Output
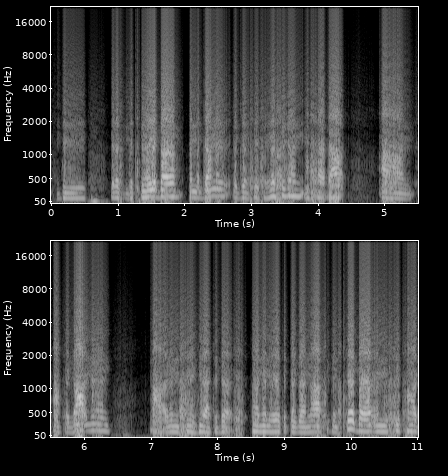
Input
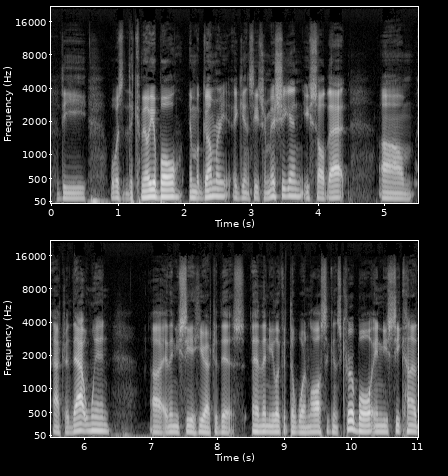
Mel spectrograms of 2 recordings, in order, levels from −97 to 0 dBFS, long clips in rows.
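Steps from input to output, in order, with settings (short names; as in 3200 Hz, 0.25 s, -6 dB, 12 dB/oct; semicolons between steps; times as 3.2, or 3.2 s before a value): low shelf 97 Hz -11.5 dB; in parallel at -1 dB: compressor, threshold -28 dBFS, peak gain reduction 16 dB; on the sum: flange 1.1 Hz, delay 5.4 ms, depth 1.9 ms, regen -50%; sample-rate reducer 1600 Hz, jitter 20%; flange 0.26 Hz, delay 1.3 ms, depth 2.9 ms, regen -59%; hard clip -17 dBFS, distortion -19 dB; on a send at -18.5 dB: reverb RT60 0.25 s, pre-delay 3 ms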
